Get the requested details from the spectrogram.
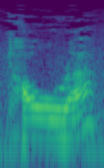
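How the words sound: Torah is said in an American Hebrew accent. "which you call the American pronunciation"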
